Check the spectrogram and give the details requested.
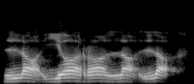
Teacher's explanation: ल का उच्चारण स्थान आपका हो जाएगा दंत क्योंकि दंत से हम लोग ल को बोलते हैं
